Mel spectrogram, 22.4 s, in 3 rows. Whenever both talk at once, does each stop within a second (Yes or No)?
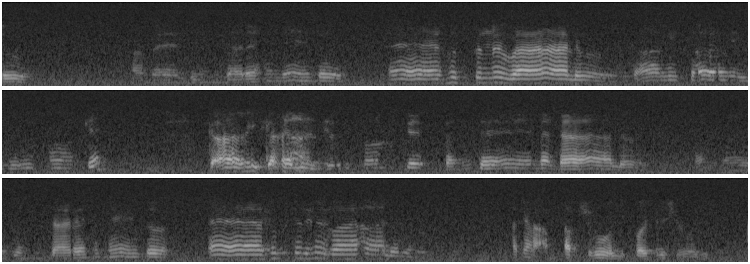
No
